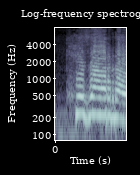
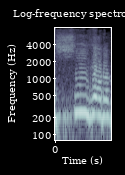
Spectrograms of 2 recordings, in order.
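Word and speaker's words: Caesar: 그것은 우리가 케사르라고 하잖아요. 카이사가 영어의 라틴어의 케사르인데 그것을 영어로 발음하면 시저로 발음이 되잖아요.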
